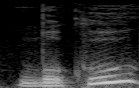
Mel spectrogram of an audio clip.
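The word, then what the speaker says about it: beaucoup: want to use Buu buku means a lot of it look it looks a b strange B like that remember you don't pronounce the final P okay and then you've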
